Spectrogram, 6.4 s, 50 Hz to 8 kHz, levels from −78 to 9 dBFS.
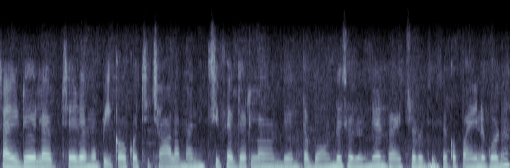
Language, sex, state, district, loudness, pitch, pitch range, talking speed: Telugu, female, Andhra Pradesh, Chittoor, -17 LUFS, 195 Hz, 190-200 Hz, 195 wpm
